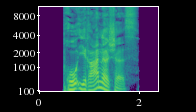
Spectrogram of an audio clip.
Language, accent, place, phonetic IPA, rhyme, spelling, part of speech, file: German, Germany, Berlin, [pʁoʔiˈʁaːnɪʃəs], -aːnɪʃəs, proiranisches, adjective, De-proiranisches.ogg
- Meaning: strong/mixed nominative/accusative neuter singular of proiranisch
